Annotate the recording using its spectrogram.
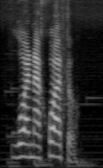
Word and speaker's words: Guanajuato: Okay, uh, so it's gua. – Gua. – Na. – Na. – Ku. – Ku. – A. A. To. Guanajuato. – Guanajuato.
